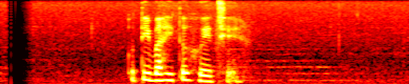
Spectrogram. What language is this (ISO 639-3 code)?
ben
